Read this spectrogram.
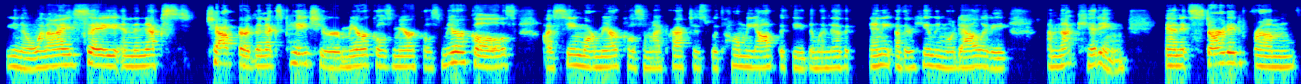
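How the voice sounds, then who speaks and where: A woman in her late sixties, a homeopathic practitioner, chatting and telling stories from her practice over a video call, acting out the people she quotes. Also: moderate pace. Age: 60s. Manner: chatty, animated, acts out quotes with raised pitch. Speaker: homeopathic practitioner and book coauthor. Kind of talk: casual storytelling talk.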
